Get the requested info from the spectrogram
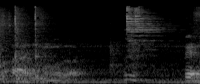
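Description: Metal serving spoon being put down after stirring a sauce in a stainless saucepan, with a brief metallic clink a little over a second in.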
